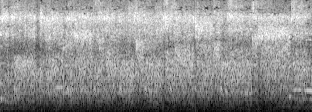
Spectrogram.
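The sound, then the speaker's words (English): A crowd applauds the speaker's degree from Hampton University, a loud, dense wash of many hands clapping at once with no single claps standing out, sustained evenly for the whole few seconds without talk over it. “Clap that up, matter of fact.”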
